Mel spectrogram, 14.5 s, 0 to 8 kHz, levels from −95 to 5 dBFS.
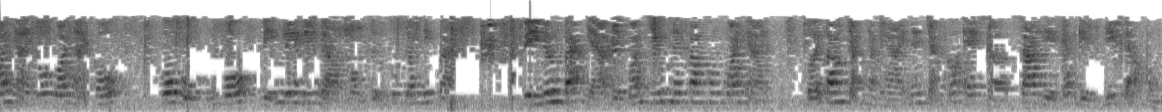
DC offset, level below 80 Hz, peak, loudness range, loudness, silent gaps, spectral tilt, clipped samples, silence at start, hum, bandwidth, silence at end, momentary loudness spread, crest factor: under 0.1%; -60 dBFS; 0 dBFS; 5 LU; -17 LUFS; none; -3.5 dB/octave; under 0.1%; 0 s; none; 8 kHz; 0 s; 9 LU; 20 dB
